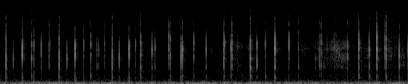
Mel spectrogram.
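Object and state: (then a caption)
Cardboard price tag tapped and scratched with nails. A thin white and red cardstock clothing price tag is held at the fingertips while acrylic nails scratch its edge and tap its face. A quick, uneven run of short, dry clicks and crinkly scratches sounds bright around 2 kHz, with a steady low hum underneath. Each tap dies away almost instantly with no ring.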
